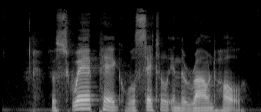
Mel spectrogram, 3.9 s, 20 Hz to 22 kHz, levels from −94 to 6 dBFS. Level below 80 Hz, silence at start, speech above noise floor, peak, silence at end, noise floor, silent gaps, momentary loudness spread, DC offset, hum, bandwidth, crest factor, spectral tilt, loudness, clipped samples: -54 dBFS; 0.5 s; 27 dB; -14 dBFS; 0.25 s; -58 dBFS; none; 13 LU; under 0.1%; none; 15.5 kHz; 18 dB; -5.5 dB/octave; -31 LUFS; under 0.1%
